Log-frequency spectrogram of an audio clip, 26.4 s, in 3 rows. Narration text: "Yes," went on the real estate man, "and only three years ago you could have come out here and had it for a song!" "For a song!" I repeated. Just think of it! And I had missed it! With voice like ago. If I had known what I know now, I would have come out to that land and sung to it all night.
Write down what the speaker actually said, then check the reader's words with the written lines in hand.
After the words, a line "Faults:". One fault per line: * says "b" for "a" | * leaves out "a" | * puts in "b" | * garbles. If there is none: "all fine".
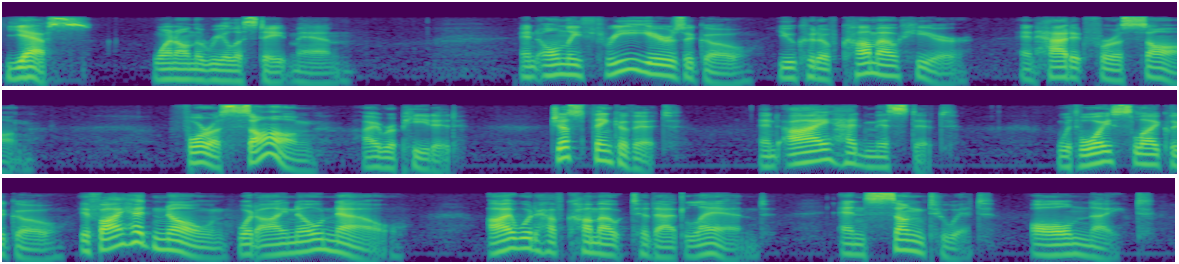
"Yes," went on the real estate man, "and only three years ago you could have come out here and had it for a song!" "For a song!" I repeated. Just think of it! And I had missed it! With voice like ago. If I had known what I know now, I would have come out to that land and sung to it all night.
Faults:
all fine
